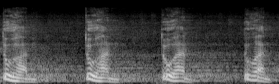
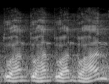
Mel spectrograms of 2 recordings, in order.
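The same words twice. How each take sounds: First: Each word is said separately with clear breaks. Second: The words are run together without breaks. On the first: The speaker calls it right. "jangan disambung-sambung" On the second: The speaker calls it wrong. "nanti khawatir ... tuh jadinya"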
